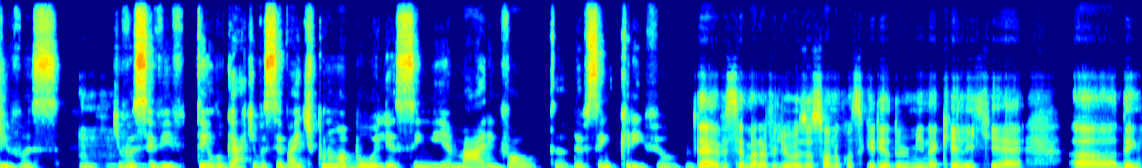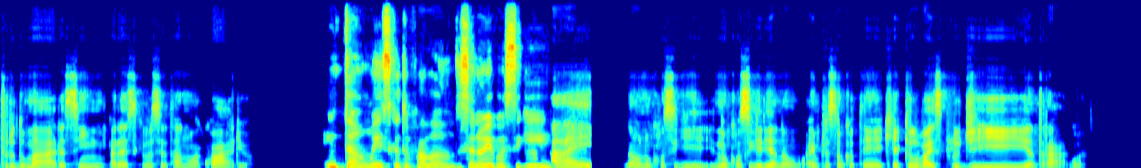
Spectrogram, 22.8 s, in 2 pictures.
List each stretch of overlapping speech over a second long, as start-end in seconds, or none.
none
